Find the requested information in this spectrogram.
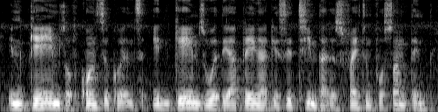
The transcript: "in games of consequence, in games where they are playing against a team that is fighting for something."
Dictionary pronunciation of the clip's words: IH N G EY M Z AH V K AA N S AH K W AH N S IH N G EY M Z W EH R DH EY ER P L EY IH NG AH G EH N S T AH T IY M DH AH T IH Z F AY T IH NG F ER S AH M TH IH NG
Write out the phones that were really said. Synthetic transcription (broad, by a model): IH N G EY M Z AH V K AA N S AH K W AH N S IH N G EY M Z W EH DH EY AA P L EY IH NG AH G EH S AH T IY M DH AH T IH Z F AY T IH NG F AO S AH M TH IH NG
